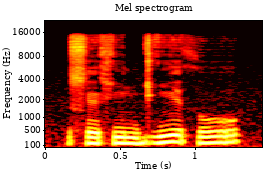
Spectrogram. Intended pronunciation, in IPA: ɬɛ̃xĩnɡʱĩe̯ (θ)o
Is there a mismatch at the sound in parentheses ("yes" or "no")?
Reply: no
